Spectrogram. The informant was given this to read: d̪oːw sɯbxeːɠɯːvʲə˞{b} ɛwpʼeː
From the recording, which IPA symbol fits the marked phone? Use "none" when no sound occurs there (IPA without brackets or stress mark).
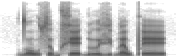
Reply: b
